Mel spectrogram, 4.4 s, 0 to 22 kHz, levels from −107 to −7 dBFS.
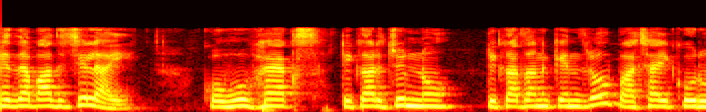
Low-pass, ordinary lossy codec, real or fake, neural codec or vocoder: none; none; real; none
